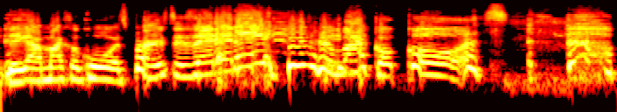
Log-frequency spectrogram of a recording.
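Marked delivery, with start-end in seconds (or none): 1.5-4.6 laughing. Real, not acted. Laughing about fake purses.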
